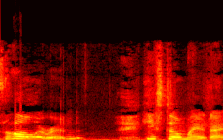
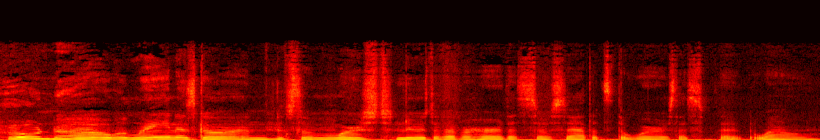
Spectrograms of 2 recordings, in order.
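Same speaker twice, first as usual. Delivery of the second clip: mock grief; 4 semitones lower, 6 dB quieter, slower than usual. Mock grief, fading quiet.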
